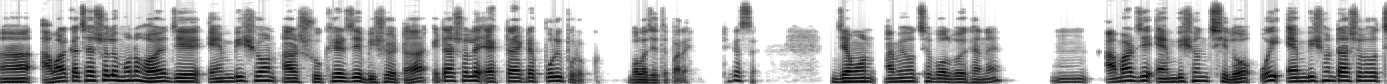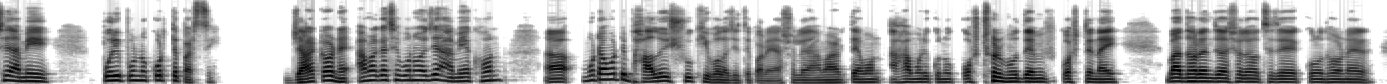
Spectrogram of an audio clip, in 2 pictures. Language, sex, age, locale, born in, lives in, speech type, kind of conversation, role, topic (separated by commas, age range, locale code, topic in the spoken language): Bengali, male, 20-24, bn-BD, Bangladesh, Bangladesh, conversation, podcast, guest, তুমি কীভাবে তোমার উচ্চাকাঙ্ক্ষা আর নিজের সুখের মধ্যে সমন্বয় করো?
